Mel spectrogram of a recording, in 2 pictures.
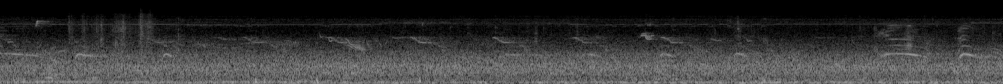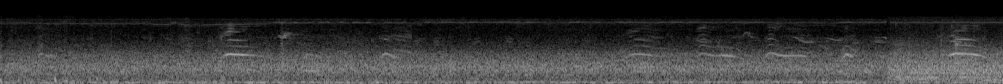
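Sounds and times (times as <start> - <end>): birds calling: 0.0 - 15.2, 15.8 - 20.0
steady background rush: 0.0 - 20.0.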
